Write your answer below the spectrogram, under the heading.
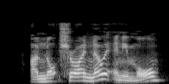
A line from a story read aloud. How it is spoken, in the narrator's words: said Vimes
